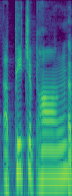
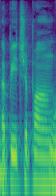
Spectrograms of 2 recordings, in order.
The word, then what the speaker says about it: Apichatpong: I think I'm not saying it right, but I think it's Apichatpong. – Apichatpong.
